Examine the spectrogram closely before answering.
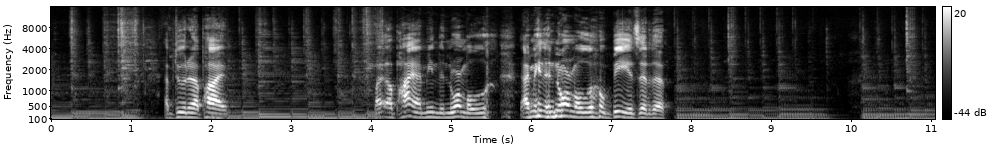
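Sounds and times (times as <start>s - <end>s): electric bass played with a pick: 0.0s - 5.1s, 7.7s - 11.0s.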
